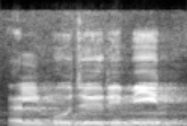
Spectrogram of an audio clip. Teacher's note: ജീമിൻ്റെ സുക്കൂൻ ഖൽഖല സുഗ്റ നൽകി ശബ്ദം ചലിപ്പിച്ച് ഹറക്കത്ത് പോലെ ഉച്ചരിക്കുക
